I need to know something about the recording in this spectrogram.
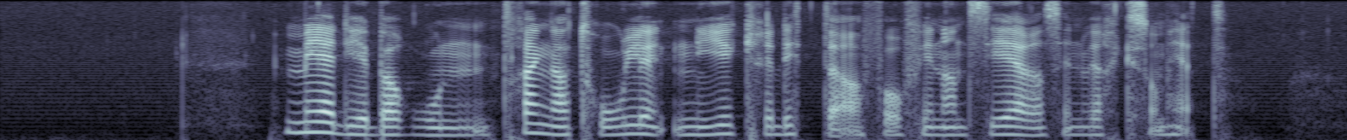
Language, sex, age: Norwegian, female, 23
